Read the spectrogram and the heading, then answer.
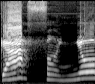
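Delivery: gafanhoto said slowly, syllable by syllable. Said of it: "quatro ou mais sílabas".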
